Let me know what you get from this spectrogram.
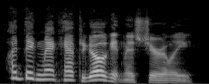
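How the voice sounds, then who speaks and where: A man's voice: on the high side, huge pitch swings, a little fast, pushed and bright, smooth, voice pushed up, full character voice. A man voicing a little filly, a pestering kid sister with a whiny, childlike manner, in an audiobook story. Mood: complaining, nosy.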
